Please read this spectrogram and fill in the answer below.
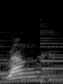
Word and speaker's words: wrong: problema pasa algo malo la W de round es muda no se pronuncia decimos hay algo mal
